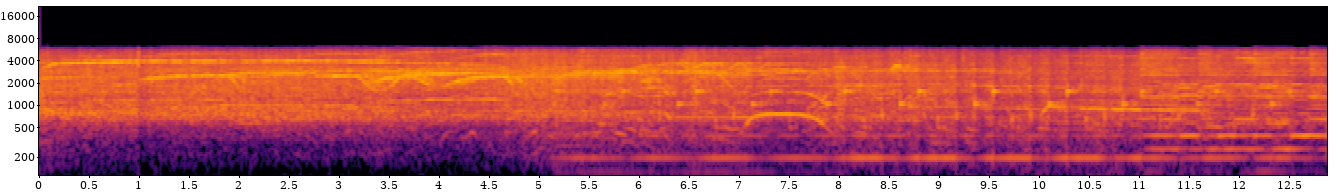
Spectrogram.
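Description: Rock concert crowd whooping and whistling as the band starts a song over. About five seconds in, a steady pulsing low note from the band's instruments begins, and a higher pulsing note joins near the end.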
